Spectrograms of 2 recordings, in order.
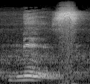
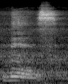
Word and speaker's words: Ms: we pronounce this as Miz Ms sounds like a z at the end Miz a woman can choose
